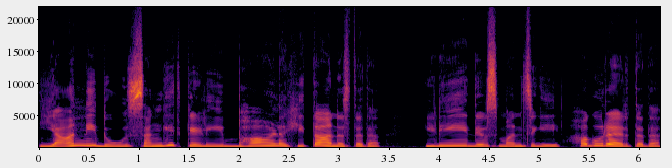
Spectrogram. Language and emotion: Kannada, happy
